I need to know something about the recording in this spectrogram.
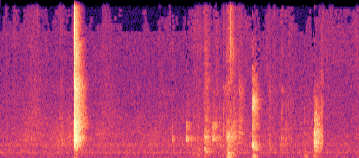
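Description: Metal tweezers clicking and tapping against a paper board as flower petals are laid out one by one: one sharp click about a second in, then a quick run of lighter taps near the end.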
